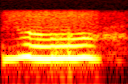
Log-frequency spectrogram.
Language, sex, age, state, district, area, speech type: Manipuri, female, 30-45, Manipur, Kangpokpi, rural, conversation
